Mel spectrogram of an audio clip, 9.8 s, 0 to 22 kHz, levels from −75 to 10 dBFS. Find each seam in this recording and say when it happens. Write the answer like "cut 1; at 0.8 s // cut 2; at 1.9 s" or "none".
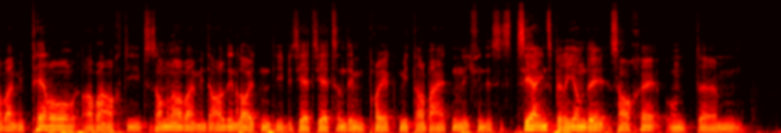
cut 1; at 3.0 s // cut 2; at 3.4 s // cut 3; at 3.9 s // cut 4; at 6.4 s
